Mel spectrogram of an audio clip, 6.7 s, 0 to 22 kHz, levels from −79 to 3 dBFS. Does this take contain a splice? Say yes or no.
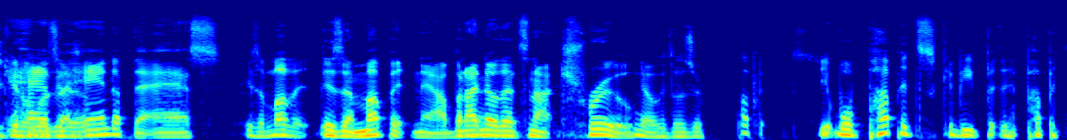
no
